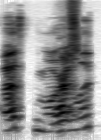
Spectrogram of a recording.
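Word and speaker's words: Westmoreland: new word number six it's not wesy house it is what is it West Morland West Morland West Westing gorland West Morland West Mor West Morland yeah yeah West Morland glass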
